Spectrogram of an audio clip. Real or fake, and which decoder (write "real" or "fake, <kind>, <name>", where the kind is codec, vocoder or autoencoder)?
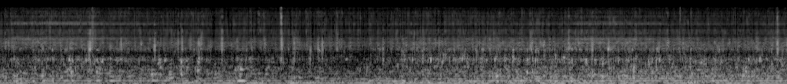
fake, vocoder, BigVGAN v2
